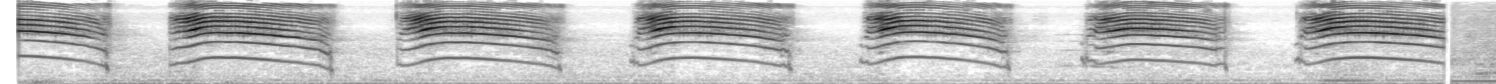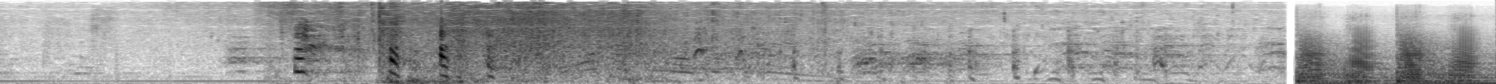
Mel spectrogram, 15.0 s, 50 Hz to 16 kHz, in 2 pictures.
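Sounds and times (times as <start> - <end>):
cat meowing: 0.1 - 7.3.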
